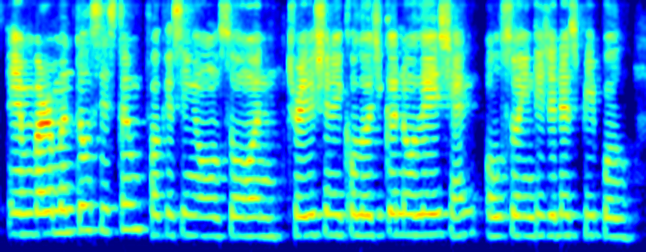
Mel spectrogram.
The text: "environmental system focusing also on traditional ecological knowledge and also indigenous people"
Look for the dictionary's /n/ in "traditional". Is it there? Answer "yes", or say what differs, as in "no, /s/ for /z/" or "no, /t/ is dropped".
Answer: no, /n/ is dropped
